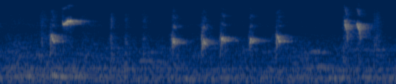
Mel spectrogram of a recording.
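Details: Kolibri, meaning sunbird, in a songbird training recording: a sharp high whistled note, then a run of five evenly spaced lower chirps about a quarter second apart, ending in two high squeaky notes.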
